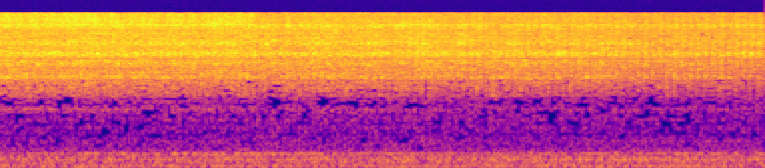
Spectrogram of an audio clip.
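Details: Western diamondback rattlesnake, newly shed, with a mouse it kills almost instantly: an even, dense, high-pitched rattle hiss running without pause through the clip, slightly fading toward the end.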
